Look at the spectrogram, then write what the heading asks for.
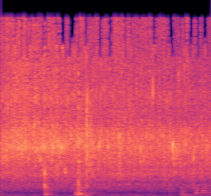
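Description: Onions sizzle in a pan with salt added, a steady bright frying hiss broken by a few soft stirring clinks, close and moderately loud with no talking.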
